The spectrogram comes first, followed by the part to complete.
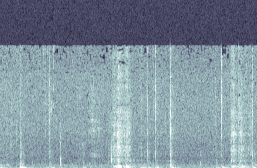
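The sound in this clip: Typing on a computer keyboard: faint, scattered key clicks come in irregular bursts, with a few sharper taps standing out against a low background hum.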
